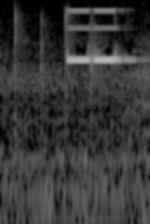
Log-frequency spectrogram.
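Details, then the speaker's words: Ebike that cut out without warning, right after a new motor install, turned on in a stand: two short, clear high-pitched display beeps as the assist modes are stepped through; all modes present and working normally. "All the modes are there. Everything's there."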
